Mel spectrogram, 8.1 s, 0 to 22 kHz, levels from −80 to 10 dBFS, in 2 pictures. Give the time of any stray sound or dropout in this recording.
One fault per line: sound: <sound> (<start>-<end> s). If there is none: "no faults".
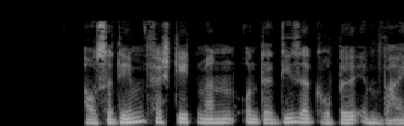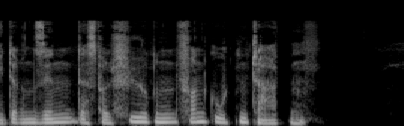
no faults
